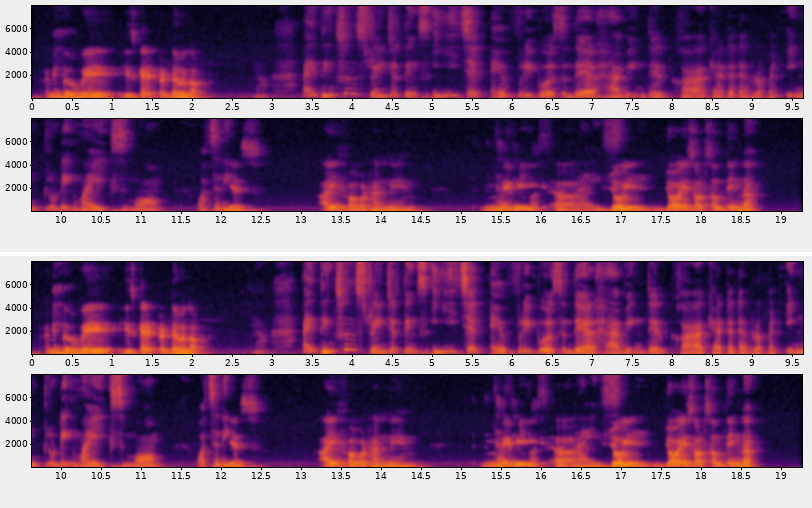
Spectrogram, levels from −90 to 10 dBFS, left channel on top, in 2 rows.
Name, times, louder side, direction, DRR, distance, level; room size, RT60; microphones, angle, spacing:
voice 1, 0.2-2.2 12.0-12.3 13.3-14.5 15.3-18.6, right 2 dB, 25° right, 0.5 m, -19 dB
voice 2, 2.8-11.3 11.7-12.2 15.3-16.0 16.4-17.3 18.5-18.6, right 4 dB, 80° right, 0.5 m, -26 dB
5.4 x 2.4 x 3.6 m
head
